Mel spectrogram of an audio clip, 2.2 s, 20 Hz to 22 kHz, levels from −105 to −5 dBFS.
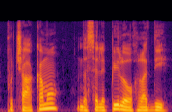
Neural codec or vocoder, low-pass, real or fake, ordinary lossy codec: none; 9.9 kHz; real; none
